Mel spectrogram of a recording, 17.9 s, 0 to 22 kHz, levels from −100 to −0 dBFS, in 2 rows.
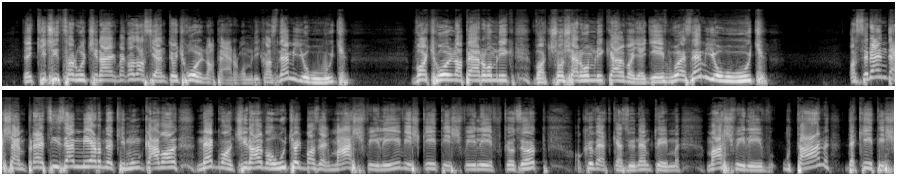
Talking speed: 200 wpm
